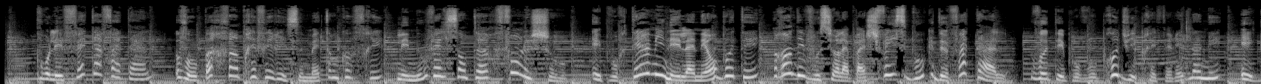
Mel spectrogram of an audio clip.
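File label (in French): Tunisian French, female, commercial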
